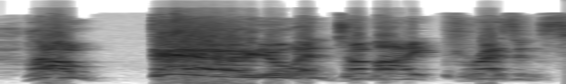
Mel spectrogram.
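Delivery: roaring high and very loud, slow; furious shout. Acted. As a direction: bellow with royal rage. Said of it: "he shouted".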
